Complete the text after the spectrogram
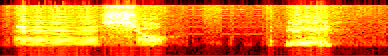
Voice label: chat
